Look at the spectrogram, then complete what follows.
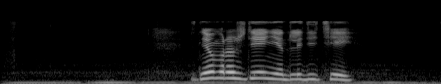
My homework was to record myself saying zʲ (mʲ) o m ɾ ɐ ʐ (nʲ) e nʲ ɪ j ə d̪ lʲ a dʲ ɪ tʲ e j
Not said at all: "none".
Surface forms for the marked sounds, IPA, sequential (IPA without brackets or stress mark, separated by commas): nʲ, dʲ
